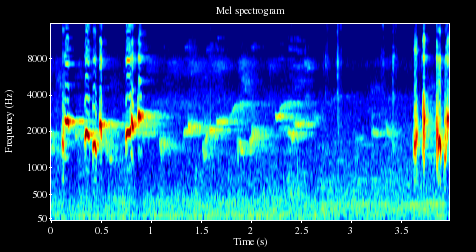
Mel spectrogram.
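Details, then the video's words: Sooty-headed bulbul giving varied song that sets off other bulbuls: a quick cluster of bubbly notes, then soft drawn-out whistles, and a loud burst of chirps at the end. "ber macam" suara trucukan ini bikin trucuk lain iri jadi langsung ikut bunyi"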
